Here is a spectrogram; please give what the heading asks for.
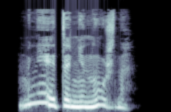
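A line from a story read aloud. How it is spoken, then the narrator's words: Hunter, sad smiling voice. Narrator (Russian): грустно улыбнулся охотник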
